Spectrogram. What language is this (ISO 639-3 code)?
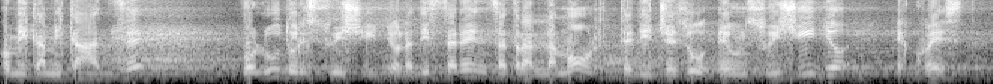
ita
